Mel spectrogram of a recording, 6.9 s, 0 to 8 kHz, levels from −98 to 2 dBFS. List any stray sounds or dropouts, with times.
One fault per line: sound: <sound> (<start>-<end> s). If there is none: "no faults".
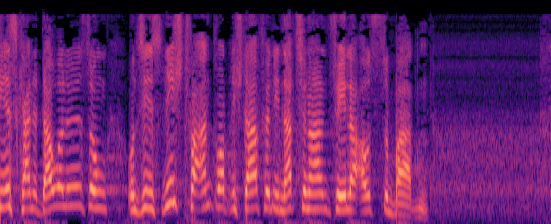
no faults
